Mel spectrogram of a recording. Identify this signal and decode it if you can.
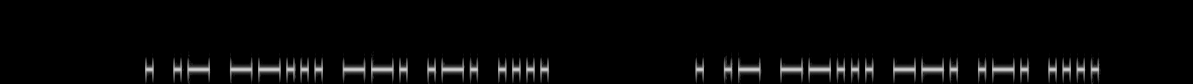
Morse code, heard as a keyed tone, about 17 wpm, 700 Hz. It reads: EA7GRH EA7GRH
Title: DXCC-100 Call Signs - 6 Characters - Repeated 2x - 17wpm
